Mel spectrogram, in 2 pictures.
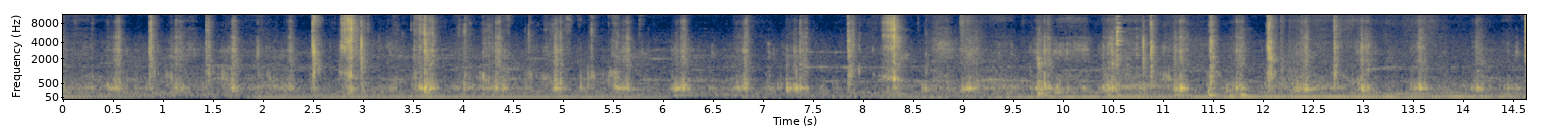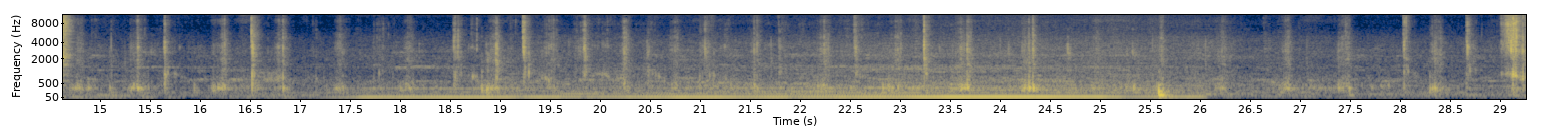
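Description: A person biting and chewing raw bitter gourd (bitter melon), a steady run of crisp crunches. A low rumble comes and goes beneath it and swells in the second half.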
